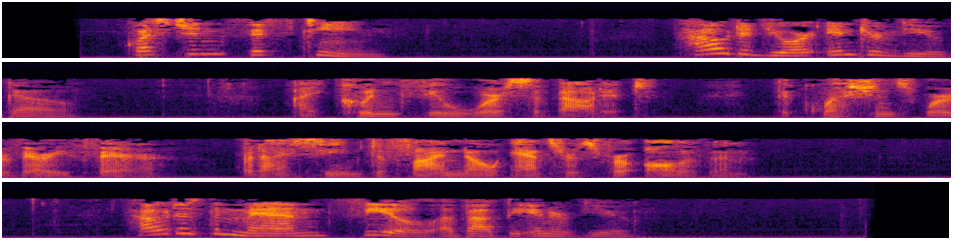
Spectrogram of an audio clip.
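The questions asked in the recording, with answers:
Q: How does the man feel about the interview?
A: Very bad; he couldn't answer the questions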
